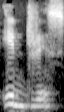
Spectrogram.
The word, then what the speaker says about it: address: মানে এই উচ্চারণটা হয় এড্রেস। ঠিক আছে, আর যেটা আমরা বলি নাম ঠিকানা, অ্যাড্রেস লিখুন, সেইটার উচ্চারণ অ্যাড্রেস, আর এটা যখন ভার্ব হয় তখন উচ্চারণটা হয় এড্রেস।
